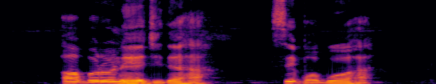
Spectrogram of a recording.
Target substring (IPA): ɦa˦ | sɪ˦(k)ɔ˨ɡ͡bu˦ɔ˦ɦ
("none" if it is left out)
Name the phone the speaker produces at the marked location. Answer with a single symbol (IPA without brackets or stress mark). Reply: k͡p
